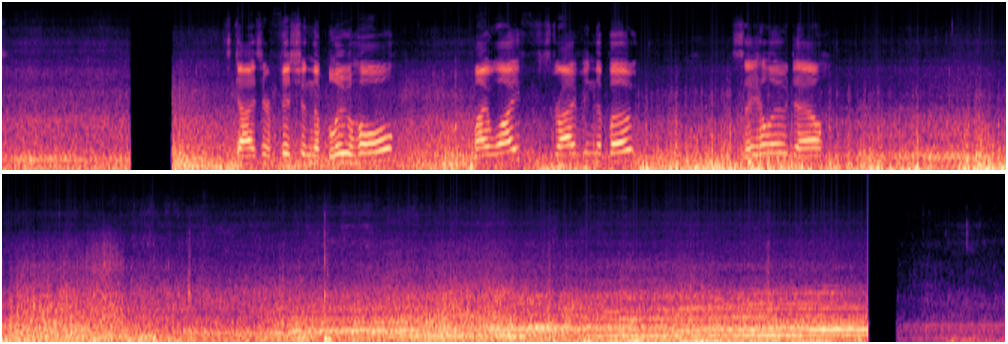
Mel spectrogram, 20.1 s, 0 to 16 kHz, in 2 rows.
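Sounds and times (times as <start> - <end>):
boat motor running: 0.0 - 20.0
wind and water rushing: 0.0 - 20.0.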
